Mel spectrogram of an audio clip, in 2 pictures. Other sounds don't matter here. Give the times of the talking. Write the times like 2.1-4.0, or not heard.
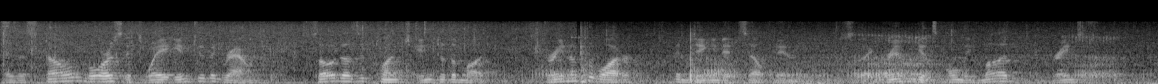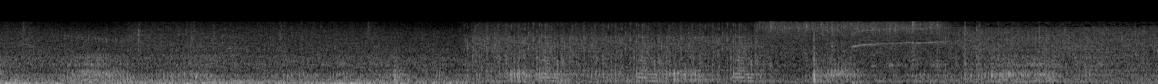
0.0-10.9.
